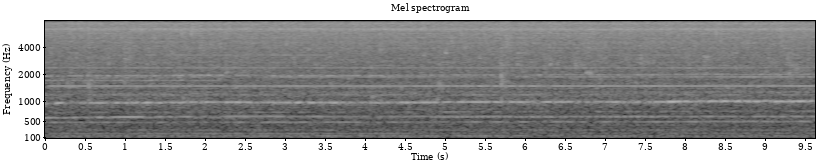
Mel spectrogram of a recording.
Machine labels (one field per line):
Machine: pump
